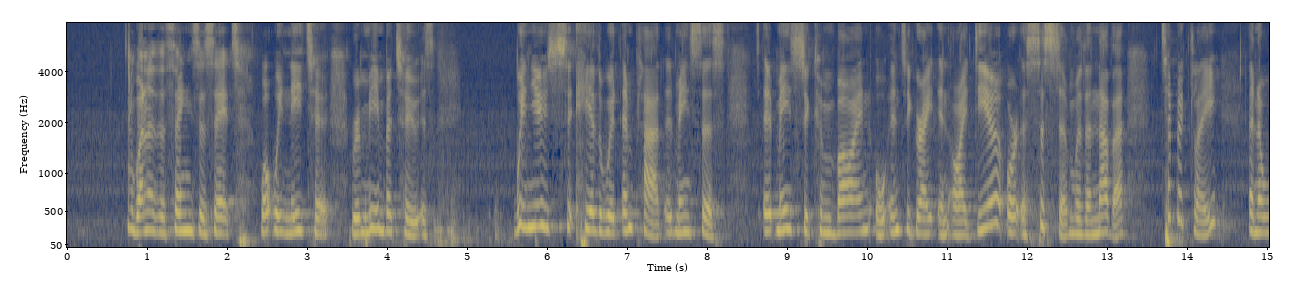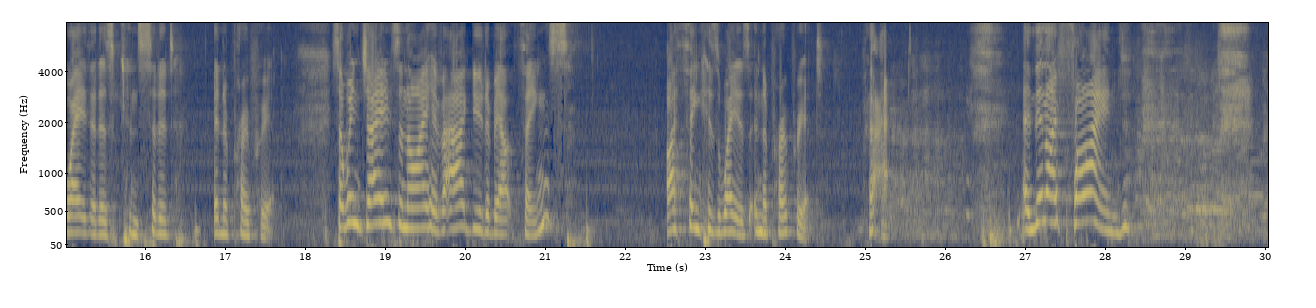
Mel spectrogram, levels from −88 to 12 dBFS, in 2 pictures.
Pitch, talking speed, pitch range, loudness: 225 Hz, 125 wpm, 195-260 Hz, -16 LUFS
